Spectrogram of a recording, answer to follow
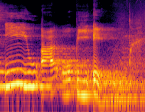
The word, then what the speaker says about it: Europa: The next is EUROPA. E is A, U is U, O is O, A is A. So, A, any guesses how we will pronounce this? So, this becomes Europa, Europa.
